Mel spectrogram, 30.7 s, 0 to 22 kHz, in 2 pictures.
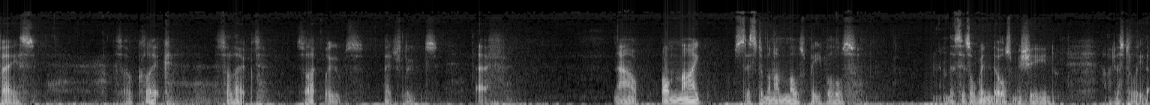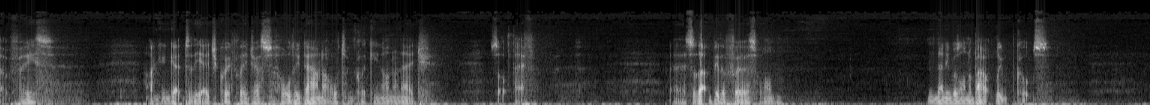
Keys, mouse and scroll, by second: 1.6 click, 2.8 click, 6.4 f, 7.5 middle click, 10.6 shift+middle click, 11.4 middle click, 14.2 3, 14.9 click, 15.2 Delete, 18.4 2, 20.1 alt+click, 22.2 f, 23.3 middle click.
